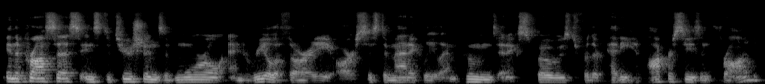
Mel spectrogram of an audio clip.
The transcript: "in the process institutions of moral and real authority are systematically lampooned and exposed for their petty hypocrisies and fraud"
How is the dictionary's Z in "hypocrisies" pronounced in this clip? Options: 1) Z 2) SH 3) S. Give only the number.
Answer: 1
